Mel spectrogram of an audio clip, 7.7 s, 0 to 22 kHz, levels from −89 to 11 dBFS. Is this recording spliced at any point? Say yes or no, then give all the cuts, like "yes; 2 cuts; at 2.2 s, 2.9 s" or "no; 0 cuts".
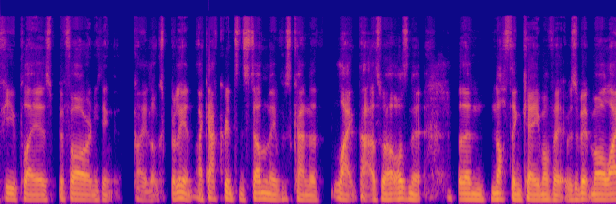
no; 0 cuts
